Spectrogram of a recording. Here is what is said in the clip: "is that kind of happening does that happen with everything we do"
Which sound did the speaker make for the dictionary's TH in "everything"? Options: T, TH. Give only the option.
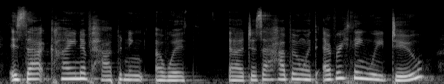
TH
